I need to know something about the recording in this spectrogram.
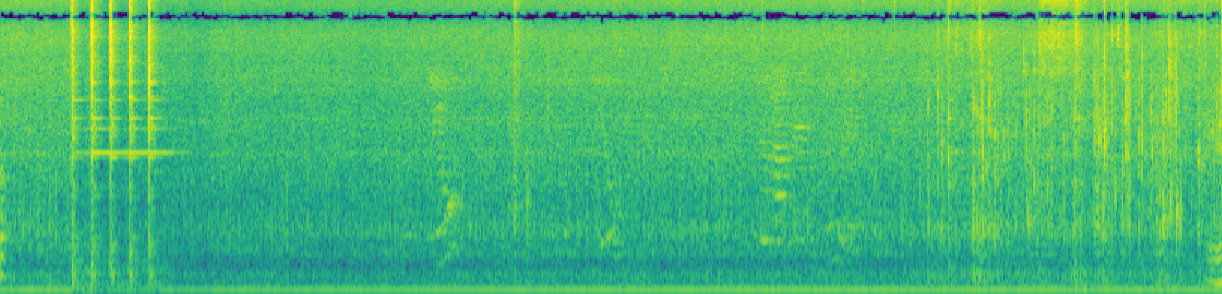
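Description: A metal utensil tapped about five times in quick succession against the rim of a steel cooking pot, with a short ring, shaking off grated cheese. Near the end, a spoon stirs through the mussels in their shells in the pot with a dense clatter of clicks.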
